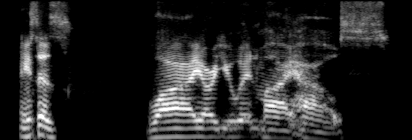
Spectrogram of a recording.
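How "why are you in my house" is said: very drawn-out, very slow, eerie ghost voice. Voicing a fading, see-through ghost in the story, in a ghost voice. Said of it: "Why do you sound like the ghost from Insidious 3".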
